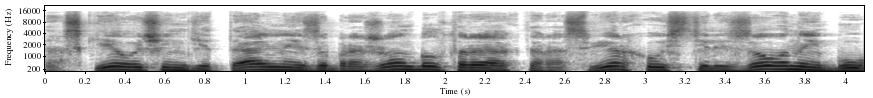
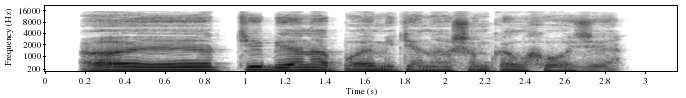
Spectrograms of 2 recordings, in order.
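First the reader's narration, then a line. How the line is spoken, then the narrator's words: Solemn presentation. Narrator (Russian): торжественно вручил председатель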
